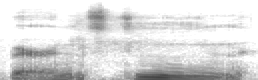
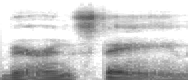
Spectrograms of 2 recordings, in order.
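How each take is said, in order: First: The last part does not sound like stain. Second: The last part sounds like the word stain. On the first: This is the version the speaker remembers. The speaker calls it right. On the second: This is the version the speaker says it never was. The speaker calls it wrong.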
